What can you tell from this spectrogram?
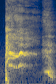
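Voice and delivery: a sudden high squealing laugh; a real squeal of laughter; high shrieking laugh. Real, not acted. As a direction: burst out in a shrill cackle. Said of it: "This shit was so funny to me".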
